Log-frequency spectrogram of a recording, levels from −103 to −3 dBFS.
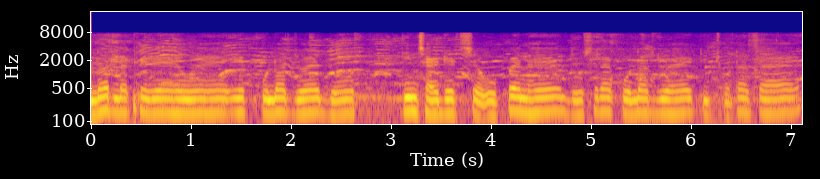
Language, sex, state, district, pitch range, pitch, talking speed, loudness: Hindi, male, Haryana, Jhajjar, 145-155 Hz, 150 Hz, 195 wpm, -16 LUFS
